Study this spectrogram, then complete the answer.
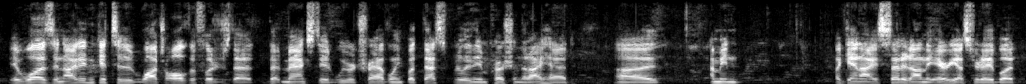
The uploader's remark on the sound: Live From The Reawaken America Tour in San Antonio, TX!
